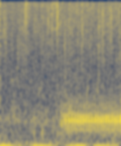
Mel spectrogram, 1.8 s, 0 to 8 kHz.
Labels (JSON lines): {"label": "biophony, croak", "recorder": "SoundTrap 500"}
